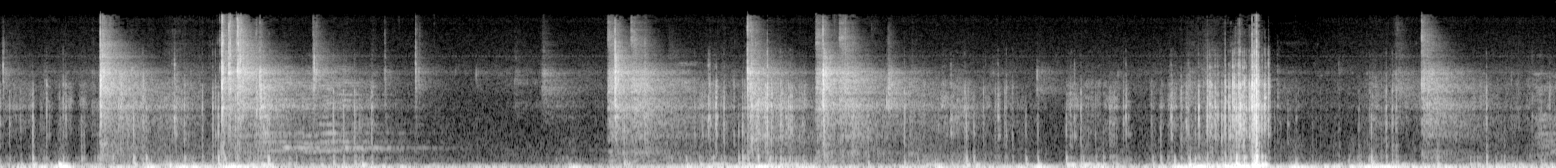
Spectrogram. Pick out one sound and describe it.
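An airsoft gun fires in short, sharp bursts close by.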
